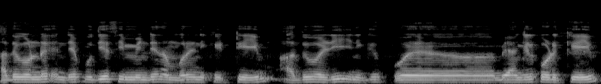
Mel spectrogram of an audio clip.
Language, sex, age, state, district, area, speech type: Malayalam, male, 60+, Kerala, Wayanad, rural, spontaneous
